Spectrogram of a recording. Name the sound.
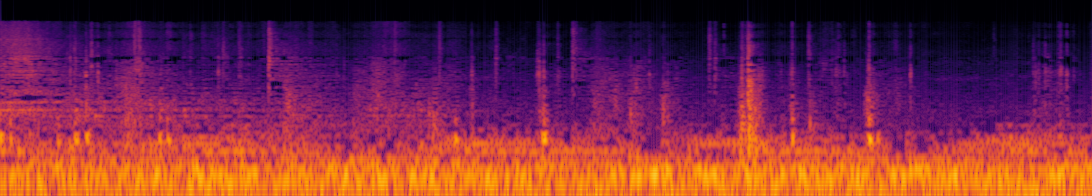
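car door being opened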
